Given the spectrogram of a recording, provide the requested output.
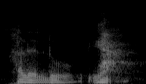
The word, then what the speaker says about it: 할렐루야: 할렐루야. 따라서 보세요. 할렐루야. 화날 때 쓰지 마시고 하나님을 찬양할 때도 할렐루야 하는 게 이 원어적으로 발음 표현이에요.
